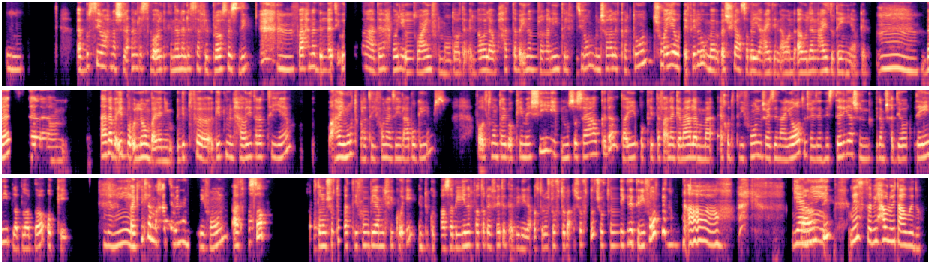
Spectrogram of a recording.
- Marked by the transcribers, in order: in English: "الprocess"; chuckle; in English: "games"; in English: "hysteria"; in English: "بلا، بلا، بلا"; laugh; laughing while speaking: "آه"
- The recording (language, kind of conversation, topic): Arabic, podcast, إزاي بتحطوا حدود لوقت استخدام الشاشات؟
